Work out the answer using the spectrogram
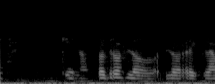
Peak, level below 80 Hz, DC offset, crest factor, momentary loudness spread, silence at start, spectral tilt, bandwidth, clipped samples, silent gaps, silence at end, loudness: -24 dBFS; -46 dBFS; under 0.1%; 16 dB; 13 LU; 0 s; -6.5 dB/octave; 9.4 kHz; under 0.1%; none; 0 s; -43 LUFS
